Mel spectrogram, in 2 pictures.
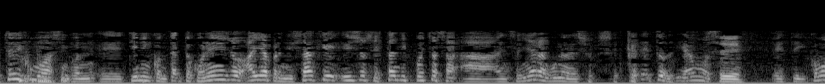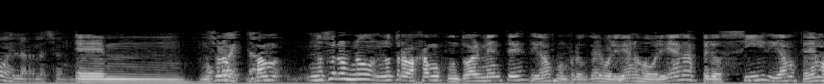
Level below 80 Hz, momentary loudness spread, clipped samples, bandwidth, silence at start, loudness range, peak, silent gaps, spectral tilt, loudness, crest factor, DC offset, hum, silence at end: -50 dBFS; 13 LU; under 0.1%; 5 kHz; 0 s; 8 LU; -4 dBFS; none; -9 dB/octave; -23 LUFS; 18 dB; 4%; none; 0 s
